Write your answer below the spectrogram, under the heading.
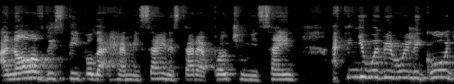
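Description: A woman with a Spanish accent, high-pitched and raised, projected, with a bright, sharp tone, ordinary pitch variation and a very fast pace. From Mexico. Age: 40s. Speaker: public speaker and business coach. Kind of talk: interview. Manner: animated.

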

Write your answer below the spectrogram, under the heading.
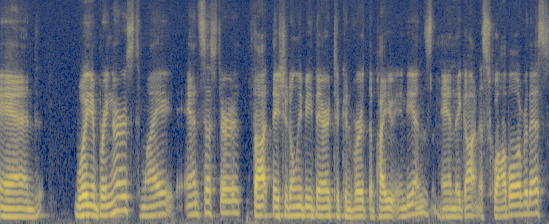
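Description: In a General American accent, a man with an ordinary speaking voice talks at a moderate pace and medium pitch. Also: ordinary pitch variation. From Las Vegas, Nevada, US. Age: 40s. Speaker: film director. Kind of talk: casual interview chat.

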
